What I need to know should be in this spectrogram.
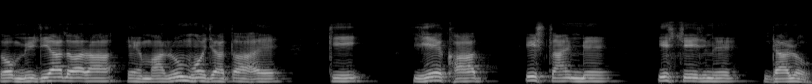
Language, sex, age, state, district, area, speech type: Hindi, male, 60+, Uttar Pradesh, Hardoi, rural, spontaneous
